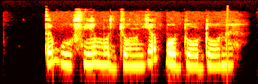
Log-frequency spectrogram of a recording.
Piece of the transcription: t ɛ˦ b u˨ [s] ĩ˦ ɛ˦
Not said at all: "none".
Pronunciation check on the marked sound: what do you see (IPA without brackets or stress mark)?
f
